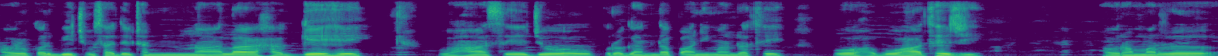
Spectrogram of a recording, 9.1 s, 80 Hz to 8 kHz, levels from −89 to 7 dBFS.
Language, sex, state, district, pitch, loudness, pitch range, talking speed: Chhattisgarhi, male, Chhattisgarh, Rajnandgaon, 125 Hz, -17 LUFS, 120-135 Hz, 175 wpm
